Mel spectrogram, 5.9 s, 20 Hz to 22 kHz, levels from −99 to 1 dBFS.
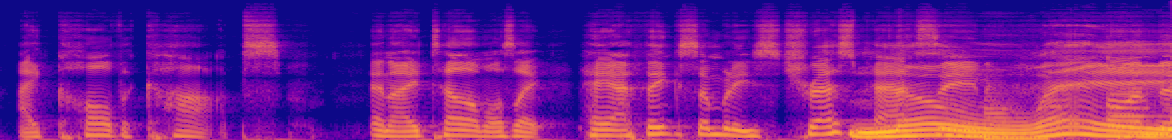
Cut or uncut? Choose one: uncut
